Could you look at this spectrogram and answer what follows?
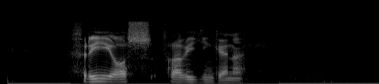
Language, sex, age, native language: Icelandic, male, 40-49, Icelandic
